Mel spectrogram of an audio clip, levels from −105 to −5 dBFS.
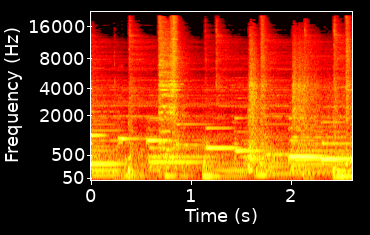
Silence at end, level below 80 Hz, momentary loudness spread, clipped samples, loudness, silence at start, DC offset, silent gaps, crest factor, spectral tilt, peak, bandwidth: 0 s; -46 dBFS; 6 LU; under 0.1%; -25 LUFS; 0 s; under 0.1%; none; 16 dB; -4 dB/octave; -8 dBFS; over 20 kHz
